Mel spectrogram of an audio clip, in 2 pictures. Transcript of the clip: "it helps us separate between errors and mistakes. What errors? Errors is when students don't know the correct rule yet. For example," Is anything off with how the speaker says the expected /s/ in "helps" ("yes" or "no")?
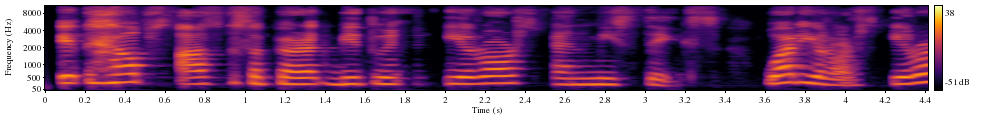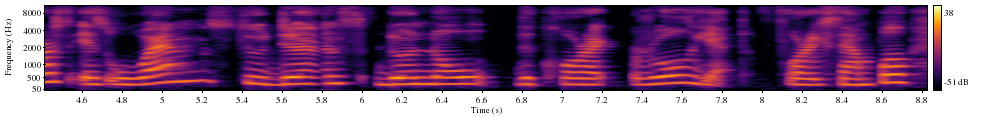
no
